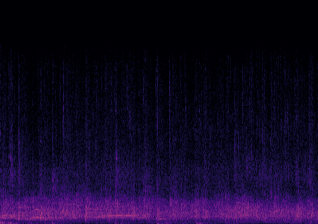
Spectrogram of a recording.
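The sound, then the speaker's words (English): An audience claps steadily after a sawing trick, a dense, sustained wash of applause at even volume from start to finish, with a faint cheer or voice surfacing briefly in the middle. “Ladies and gentlemen, great big round of applause.”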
